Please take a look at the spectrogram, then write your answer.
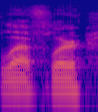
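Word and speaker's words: Loeffler: by kelly kelly lefler waffler lefler spelled loffler pronounced lefler but the democratic challengers uh have both raised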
